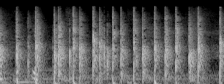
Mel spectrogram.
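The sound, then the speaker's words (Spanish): Hand claps from the hosts, a quick, uneven run of many sharp, crisp claps that keep going throughout without voices. “yo por mí damos un aplauso que quede grabado en nuestro podcast.”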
